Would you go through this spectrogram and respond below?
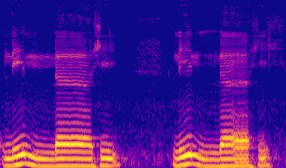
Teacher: kita baca dengan nipiskan kalimah Allah dan baca panjang dua harakat jangan lupa dua harakat di sini Alhamdulillahi boleh dapat Oke Eh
